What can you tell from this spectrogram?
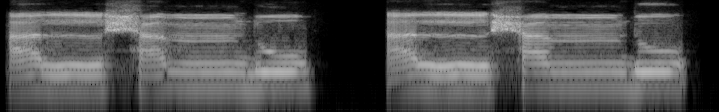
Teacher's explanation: Lamnya alirkan dikit, mimnya juga ya, mim sukun alirkan sedikit.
